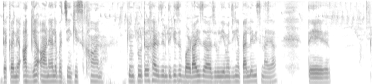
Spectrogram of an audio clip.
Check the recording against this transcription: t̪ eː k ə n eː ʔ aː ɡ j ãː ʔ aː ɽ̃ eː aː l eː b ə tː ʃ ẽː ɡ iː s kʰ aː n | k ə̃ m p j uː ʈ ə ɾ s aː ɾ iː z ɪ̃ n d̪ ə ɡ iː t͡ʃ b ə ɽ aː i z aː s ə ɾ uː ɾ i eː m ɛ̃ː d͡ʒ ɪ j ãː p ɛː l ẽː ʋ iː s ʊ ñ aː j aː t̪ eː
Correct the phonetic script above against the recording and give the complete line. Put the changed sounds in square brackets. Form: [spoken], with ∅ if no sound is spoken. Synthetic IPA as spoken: t̪ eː k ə n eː ʔ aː ɡ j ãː ʔ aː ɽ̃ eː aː l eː b ə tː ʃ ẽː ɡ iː s kʰ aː n | k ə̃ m p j uː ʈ ə ɾ s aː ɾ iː z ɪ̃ n d̪ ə ɡ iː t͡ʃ b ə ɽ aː i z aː [z] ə ɾ uː ɾ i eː m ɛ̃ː d͡ʒ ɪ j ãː p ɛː l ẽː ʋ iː s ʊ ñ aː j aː t̪ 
